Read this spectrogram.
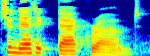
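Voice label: "genetic background", English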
